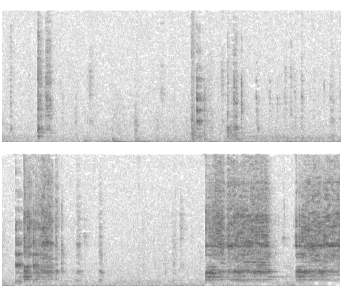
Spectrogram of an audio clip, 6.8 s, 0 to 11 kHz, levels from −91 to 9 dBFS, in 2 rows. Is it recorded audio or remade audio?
recorded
